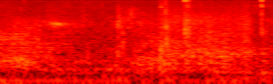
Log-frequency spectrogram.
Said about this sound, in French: Et là, du coup, on est dans la grande salle. On entend un peu l'ambiance derrière des trucs qui se montent, euh, des marteaux qui tapent des clous, des machins. On est en train de monter ma scéno.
